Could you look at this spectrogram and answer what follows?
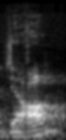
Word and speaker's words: Jerome: you so much Mr jome ALU ah thank you very much to try to pronounce my name the right French way yeah but don't worry I'm in French we pronounce Jerome jome but I'm used to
